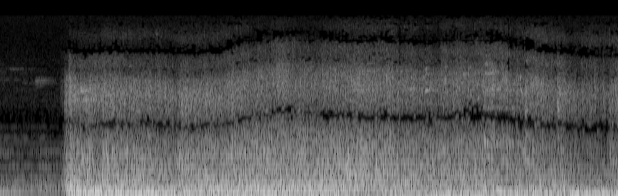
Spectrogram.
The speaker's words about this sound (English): The explosion was so great that Stauffenberg thought no one could have survived.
